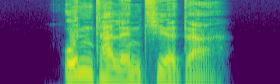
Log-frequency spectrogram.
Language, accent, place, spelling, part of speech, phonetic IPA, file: German, Germany, Berlin, untalentierter, adjective, [ˈʊntalɛnˌtiːɐ̯tɐ], De-untalentierter.ogg
- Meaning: 1. comparative degree of untalentiert 2. inflection of untalentiert: strong/mixed nominative masculine singular 3. inflection of untalentiert: strong genitive/dative feminine singular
